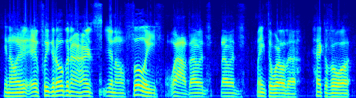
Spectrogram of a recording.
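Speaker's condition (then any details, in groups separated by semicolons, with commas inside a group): Cerebral palsy; from birth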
